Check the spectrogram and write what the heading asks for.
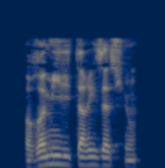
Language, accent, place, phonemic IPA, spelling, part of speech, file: French, France, Lyon, /ʁə.mi.li.ta.ʁi.za.sjɔ̃/, remilitarisation, noun, LL-Q150 (fra)-remilitarisation.wav
- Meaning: remilitarization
